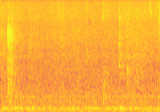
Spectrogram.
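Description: Room tone during a pause: a steady low hum, with a faint click near the start.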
